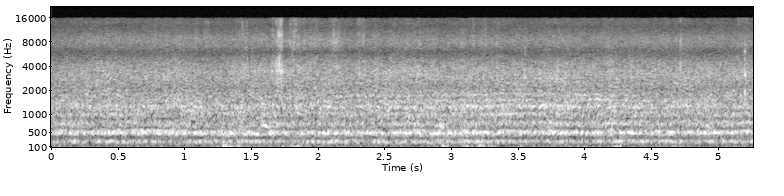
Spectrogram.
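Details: At a bee watering station, honey bees pumping water: a thick, constant buzz with stacked harmonic tones and occasional soft low thumps beneath the drone.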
